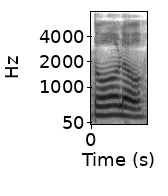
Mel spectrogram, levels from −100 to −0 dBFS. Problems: constant background noise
